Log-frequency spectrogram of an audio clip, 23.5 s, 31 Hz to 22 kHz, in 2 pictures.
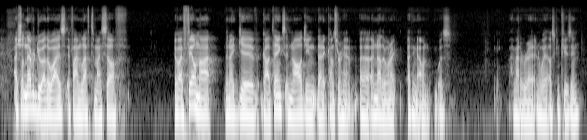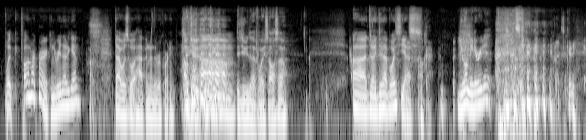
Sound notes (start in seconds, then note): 15.4 chuckles; 21.6 all laughing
